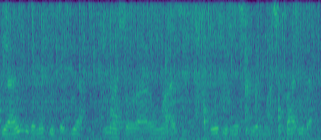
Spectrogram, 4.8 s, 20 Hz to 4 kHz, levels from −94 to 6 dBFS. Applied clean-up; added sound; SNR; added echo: none; Bicycle; 0 dB; reverberation time 1.0 s.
